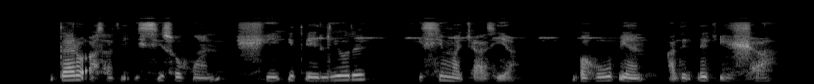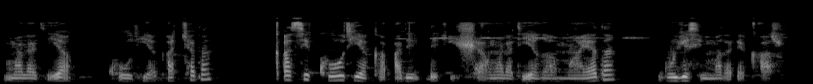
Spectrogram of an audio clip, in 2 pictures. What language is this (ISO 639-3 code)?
wal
